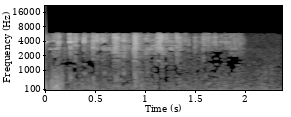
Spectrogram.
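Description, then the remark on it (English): Dice rattle and clatter in a quick flurry of bright, dense clicks for about two seconds, then settle into quiet. No one speaks. “Go ahead, roll.”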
